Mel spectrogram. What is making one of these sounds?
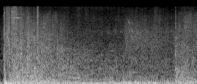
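A rifle fires a single loud, booming shot that echoes away.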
